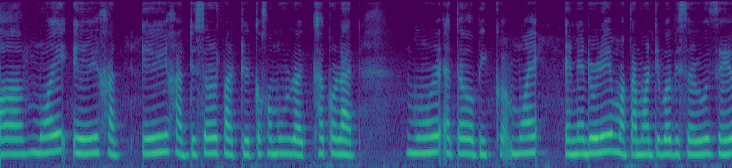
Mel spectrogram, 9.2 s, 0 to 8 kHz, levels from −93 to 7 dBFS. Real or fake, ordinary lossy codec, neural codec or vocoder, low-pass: fake; none; codec, 16 kHz, 2 kbps, FunCodec, trained on LibriTTS, 25 frames a second; none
